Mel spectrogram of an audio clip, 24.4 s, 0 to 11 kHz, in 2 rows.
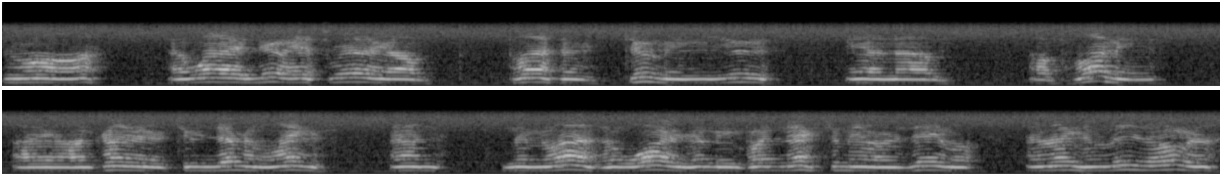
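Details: Adult man with ALS, recorded 10 December 2012, who says his voice has changed dramatically since his previous video and now sounds 'really really drunk'; dysarthria (ALS).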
